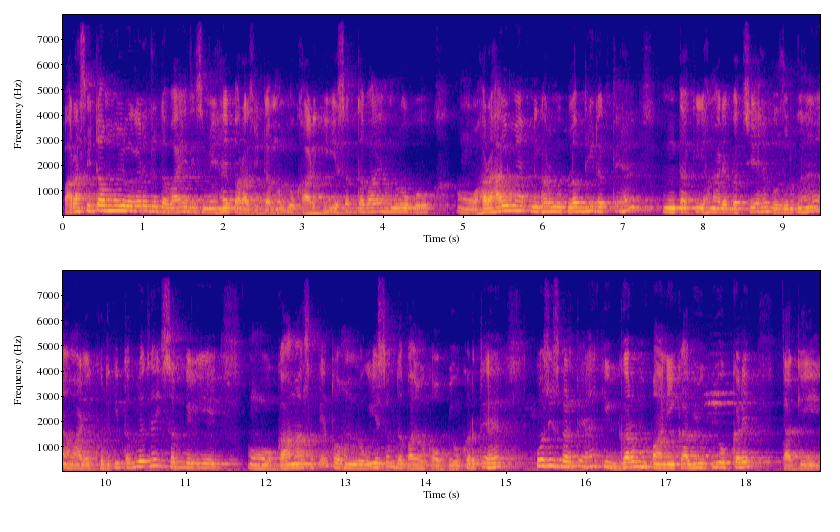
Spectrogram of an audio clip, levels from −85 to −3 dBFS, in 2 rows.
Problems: none marked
